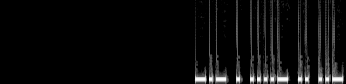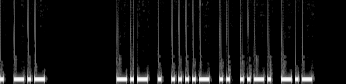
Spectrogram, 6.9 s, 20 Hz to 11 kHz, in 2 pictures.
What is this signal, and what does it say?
Morse code, heard as a keyed tone, about 34 wpm, 700 Hz. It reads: KE4IFK KE4IFK
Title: USA Call Signs - 6 Characters - Repeated 3x - 35wpm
